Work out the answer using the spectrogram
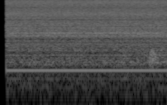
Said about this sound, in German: Ob der Sound des laufenden Staubsaugers suggeriert, dass eine Person, eben die Staubsaugende, in der Nähe sein muss und das Kind also nicht alleine ist?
